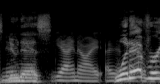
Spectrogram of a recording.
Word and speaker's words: Nunes: Not only with the, what is it, Nunes? Is that how you pronounce Nunes, it? Nunes.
